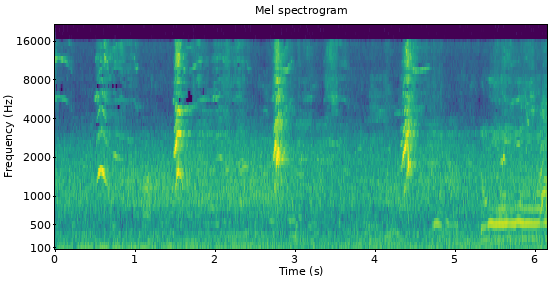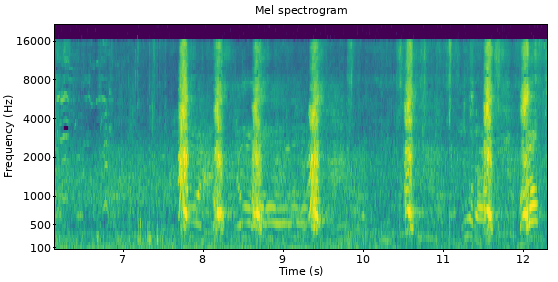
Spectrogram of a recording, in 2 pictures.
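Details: Shetland Sheepdog during a training lesson, November 2022; a quiet start with scattered yips, then a run of sharp barks repeated about every second near the end, over a low steady hum.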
